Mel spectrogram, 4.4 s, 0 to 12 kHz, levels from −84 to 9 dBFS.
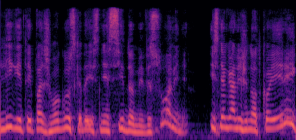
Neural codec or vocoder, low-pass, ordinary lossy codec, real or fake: none; 9.9 kHz; AAC, 48 kbps; real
